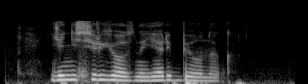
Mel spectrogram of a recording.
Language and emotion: Russian, neutral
